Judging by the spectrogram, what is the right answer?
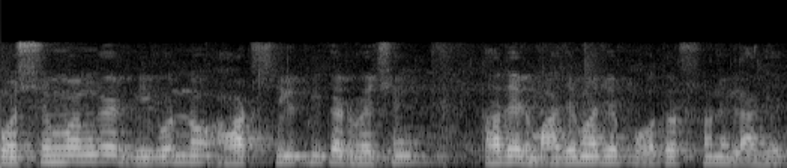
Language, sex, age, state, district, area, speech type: Bengali, male, 45-60, West Bengal, Paschim Bardhaman, urban, spontaneous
